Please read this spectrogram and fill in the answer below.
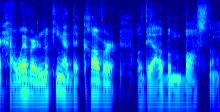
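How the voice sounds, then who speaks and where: A man talks in a Spanish accent. His pitch variation is ordinary. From Guatemala. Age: 40s. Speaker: podcast host. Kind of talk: personal storytelling monologue.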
